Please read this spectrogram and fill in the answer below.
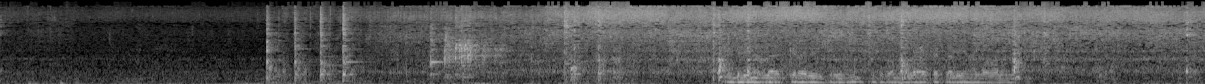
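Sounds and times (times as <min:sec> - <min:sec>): food sizzling in oil: 0:00.0 - 0:12.0.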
